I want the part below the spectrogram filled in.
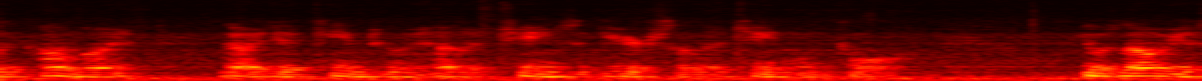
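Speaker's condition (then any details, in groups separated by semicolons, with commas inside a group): Parkinson's disease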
